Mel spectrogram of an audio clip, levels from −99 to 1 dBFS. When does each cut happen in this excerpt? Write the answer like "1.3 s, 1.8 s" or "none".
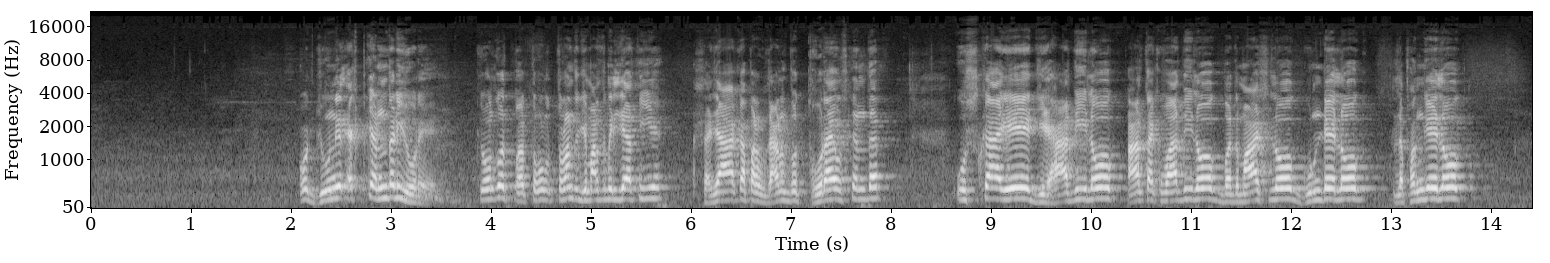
none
